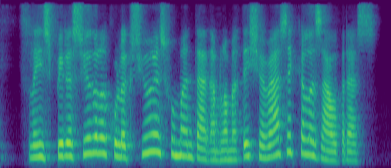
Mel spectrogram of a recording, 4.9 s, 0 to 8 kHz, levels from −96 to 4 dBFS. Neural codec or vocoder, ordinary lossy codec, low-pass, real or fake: codec, 16 kHz, about 1 kbps, DyCAST, with the encoder's durations; MP3, 48 kbps; 7.2 kHz; fake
